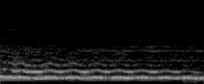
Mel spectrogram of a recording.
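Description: A woman's solo voice singing a Romanian doină, holding one long note with an even, wavering vibrato that dies away just before the end.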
